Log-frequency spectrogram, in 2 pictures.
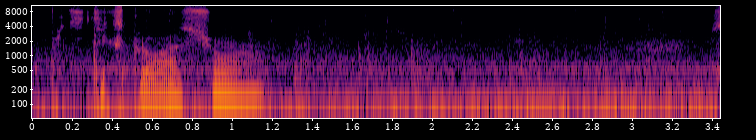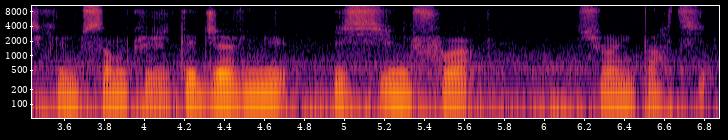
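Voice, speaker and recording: A man with a gravelly, creaky voice talks his way through a video game in a loose, wry running commentary. He mutters little asides to himself as he plays, over a noticeably noisy background. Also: mid-range voice, steady tone, normal speed, dark tone. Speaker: let's play gamer. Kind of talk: casual gameplay commentary.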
